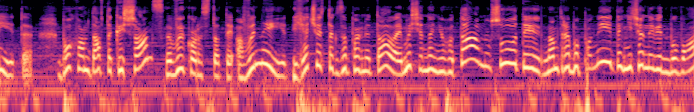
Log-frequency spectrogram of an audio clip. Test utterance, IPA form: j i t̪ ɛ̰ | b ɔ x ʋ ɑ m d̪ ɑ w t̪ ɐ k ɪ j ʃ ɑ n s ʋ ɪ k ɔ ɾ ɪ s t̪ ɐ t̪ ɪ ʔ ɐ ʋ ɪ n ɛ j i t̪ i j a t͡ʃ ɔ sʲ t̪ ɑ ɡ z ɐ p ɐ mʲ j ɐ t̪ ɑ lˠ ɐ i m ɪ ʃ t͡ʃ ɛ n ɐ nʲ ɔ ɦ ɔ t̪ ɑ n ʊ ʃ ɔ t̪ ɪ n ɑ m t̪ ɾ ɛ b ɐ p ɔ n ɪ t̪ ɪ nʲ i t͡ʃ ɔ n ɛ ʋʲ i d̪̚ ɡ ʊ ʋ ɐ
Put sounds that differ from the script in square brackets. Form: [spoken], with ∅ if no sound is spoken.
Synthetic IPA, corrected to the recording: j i t̪ ɛ̰ | b ɔ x ʋ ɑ m d̪ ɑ w t̪ ɐ k ɪ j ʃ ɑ n s ʋ ɪ k ɔ ɾ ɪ s t̪ ɐ t̪ ɪ ʔ ɐ ʋ ɪ n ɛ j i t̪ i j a t͡ʃ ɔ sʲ t̪ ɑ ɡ z ɐ p ɐ mʲ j ɐ t̪ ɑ lˠ ɐ i m ɪ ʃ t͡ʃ ɛ n ɐ nʲ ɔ ɦ ɔ t̪ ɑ n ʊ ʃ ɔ t̪ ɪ n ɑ m t̪ ɾ ɛ b ɐ p ɔ n ɪ t̪ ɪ nʲ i t͡ʃ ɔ n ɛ ʋʲ i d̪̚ [b] ʊ ʋ [ɑ]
